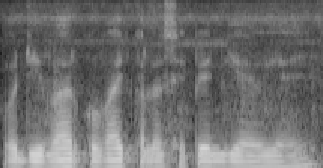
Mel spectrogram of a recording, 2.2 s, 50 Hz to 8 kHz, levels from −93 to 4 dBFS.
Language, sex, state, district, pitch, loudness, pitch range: Hindi, male, Arunachal Pradesh, Papum Pare, 100 Hz, -18 LUFS, 100-105 Hz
